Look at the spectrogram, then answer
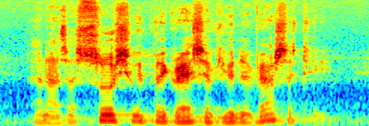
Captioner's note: none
